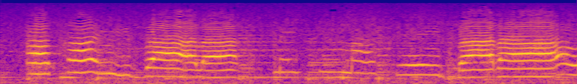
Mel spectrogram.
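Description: A young girl singing a song in Japanese with instrumental accompaniment, her voice moving through short held notes.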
